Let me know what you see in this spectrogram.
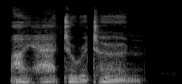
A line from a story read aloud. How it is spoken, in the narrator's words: whispered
